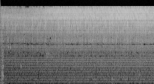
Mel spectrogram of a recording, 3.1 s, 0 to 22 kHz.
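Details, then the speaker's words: Neon sign transformer at about 6.1 kV: harsh, steady crackling buzz over a low mains hum as the lead bundle sings and the main spark gap arcs over. "this is uh 6.1 KV right here she's singing pretty good oh so the main Gap just broke"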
